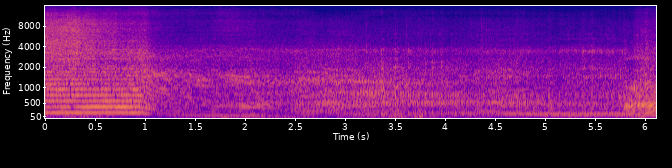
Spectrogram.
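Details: Tuned two-stroke scooter with a racing cylinder, new exhaust, and inner-rotor ignition: a high buzz held at a flat ceiling, dropping off and flaring back up. The revs stall at the rev limiter, found set to 0, thought to be the lowest level (F means no limit).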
